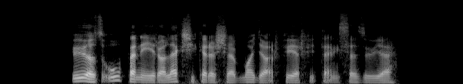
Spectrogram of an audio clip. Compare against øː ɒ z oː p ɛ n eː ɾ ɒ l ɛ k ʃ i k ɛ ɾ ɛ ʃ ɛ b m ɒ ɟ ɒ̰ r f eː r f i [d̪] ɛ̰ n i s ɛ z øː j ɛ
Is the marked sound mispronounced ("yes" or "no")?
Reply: yes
